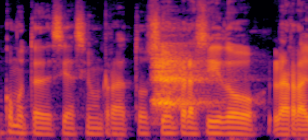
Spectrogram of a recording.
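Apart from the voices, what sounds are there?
dog barking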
